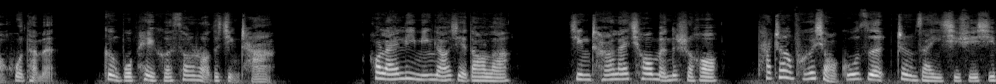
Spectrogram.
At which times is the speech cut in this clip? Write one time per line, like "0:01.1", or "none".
none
